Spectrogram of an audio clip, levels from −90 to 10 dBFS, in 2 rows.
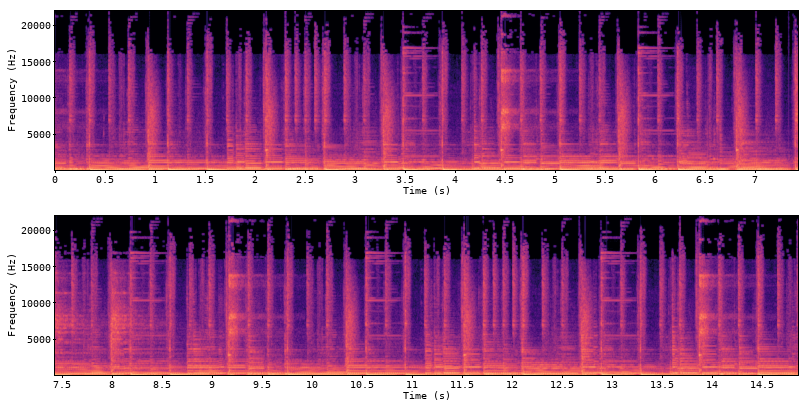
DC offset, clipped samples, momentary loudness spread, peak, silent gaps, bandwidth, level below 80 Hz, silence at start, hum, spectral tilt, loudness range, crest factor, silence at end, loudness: under 0.1%; under 0.1%; 2 LU; 0 dBFS; none; over 20 kHz; -14 dBFS; 0 s; none; -5 dB/octave; 1 LU; 10 dB; 0 s; -12 LUFS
